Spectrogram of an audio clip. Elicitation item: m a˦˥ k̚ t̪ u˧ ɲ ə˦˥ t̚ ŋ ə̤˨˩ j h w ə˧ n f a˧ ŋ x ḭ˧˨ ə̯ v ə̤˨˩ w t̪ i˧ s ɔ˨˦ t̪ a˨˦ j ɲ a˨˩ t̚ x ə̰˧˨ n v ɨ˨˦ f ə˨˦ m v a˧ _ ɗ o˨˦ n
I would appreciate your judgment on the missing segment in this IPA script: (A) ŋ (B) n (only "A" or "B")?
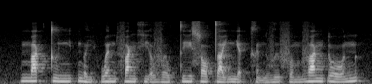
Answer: A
